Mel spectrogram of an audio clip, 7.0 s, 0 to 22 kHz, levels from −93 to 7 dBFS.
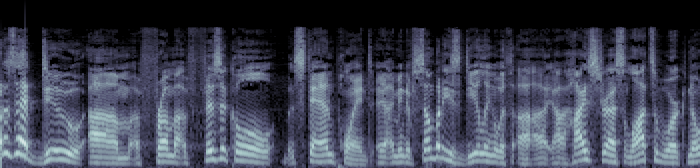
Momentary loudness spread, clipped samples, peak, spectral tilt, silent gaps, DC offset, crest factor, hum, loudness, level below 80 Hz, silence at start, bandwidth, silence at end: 7 LU; under 0.1%; 0 dBFS; -4 dB/octave; none; under 0.1%; 20 dB; none; -20 LUFS; -60 dBFS; 0 s; 11.5 kHz; 0 s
